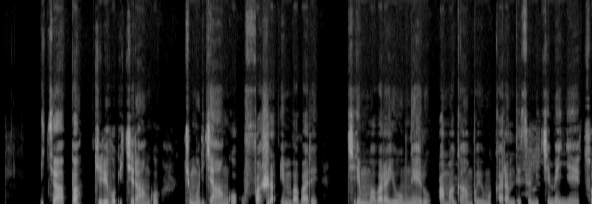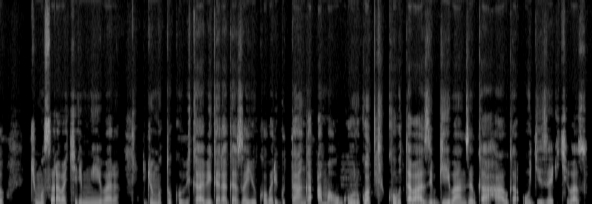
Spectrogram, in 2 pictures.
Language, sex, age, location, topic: Kinyarwanda, male, 18-24, Kigali, health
